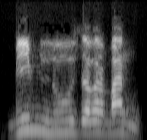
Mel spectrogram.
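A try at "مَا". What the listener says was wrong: নুনটাকে 3 আলিফ টান দিন।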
